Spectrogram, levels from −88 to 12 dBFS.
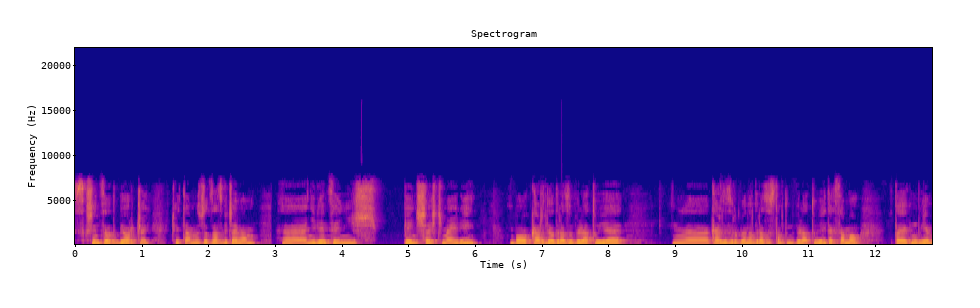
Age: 30-49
